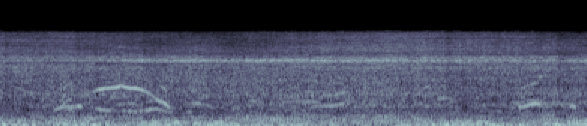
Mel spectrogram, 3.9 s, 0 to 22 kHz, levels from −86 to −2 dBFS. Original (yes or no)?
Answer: yes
